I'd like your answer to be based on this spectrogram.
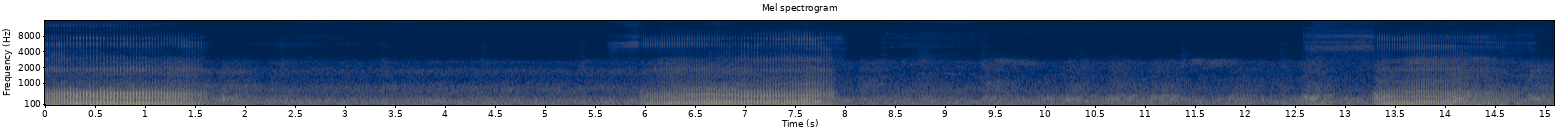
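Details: Loud, rumbling snores on each breath in, about four a minute, separated by quiet exhalations; very loud snoring in a sleeping dog.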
